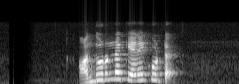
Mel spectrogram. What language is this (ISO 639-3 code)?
sin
